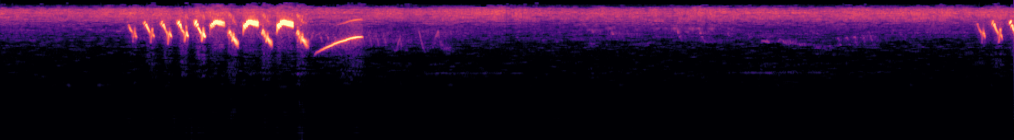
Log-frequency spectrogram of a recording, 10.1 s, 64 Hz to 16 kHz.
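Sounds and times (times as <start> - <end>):
Tree pipit song phrase: 0.6 - 4.9, 5.7 - 8.9, 9.7 - 10.1.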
